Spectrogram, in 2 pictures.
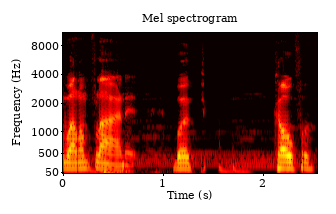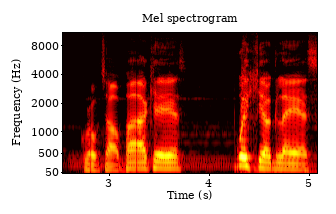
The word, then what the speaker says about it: Kofa: As always, I am your host, Kofa, K-O-F-A, not, not, not Kofi, or any variation thereof. Kofa rhymes with sofa.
